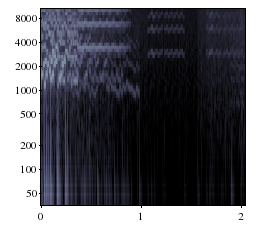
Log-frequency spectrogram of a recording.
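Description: Chiptune game music plays a short bright jingle and fades.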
